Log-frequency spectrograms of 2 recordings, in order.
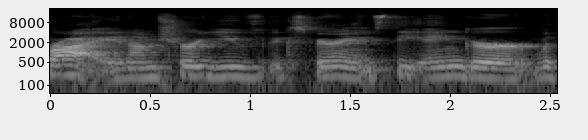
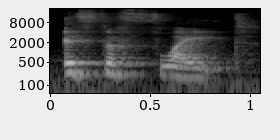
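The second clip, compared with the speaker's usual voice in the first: usual speaking voice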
